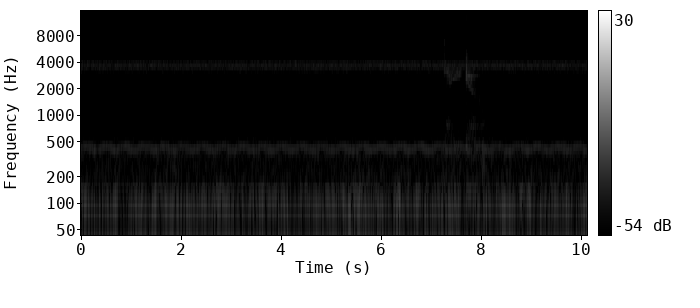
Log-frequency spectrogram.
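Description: Near silence: a steady low hum, with a faint brief whisper about seven seconds in.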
